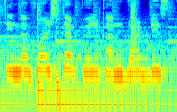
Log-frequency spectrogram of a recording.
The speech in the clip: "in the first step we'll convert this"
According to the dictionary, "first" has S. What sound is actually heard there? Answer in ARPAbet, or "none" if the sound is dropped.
none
